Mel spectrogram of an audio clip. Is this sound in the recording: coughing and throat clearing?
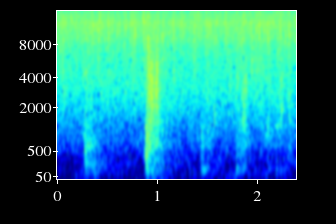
no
